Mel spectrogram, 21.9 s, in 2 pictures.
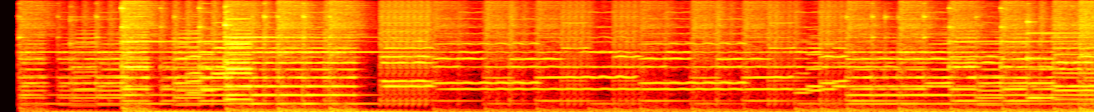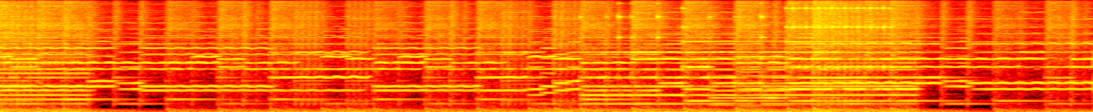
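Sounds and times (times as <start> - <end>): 
flutes: 0.2 - 21.8.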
